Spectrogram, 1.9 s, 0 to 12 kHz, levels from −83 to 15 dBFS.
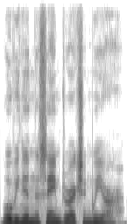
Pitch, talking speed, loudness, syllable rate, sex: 135 Hz, 220 wpm, -16 LUFS, 6.3 syllables/s, male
